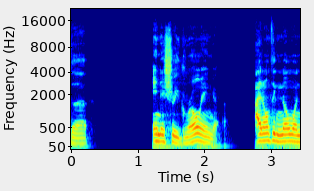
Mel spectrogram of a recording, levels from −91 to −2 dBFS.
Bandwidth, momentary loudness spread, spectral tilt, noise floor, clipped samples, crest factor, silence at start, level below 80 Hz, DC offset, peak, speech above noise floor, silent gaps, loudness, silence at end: 14.5 kHz; 12 LU; -6.5 dB/octave; under -90 dBFS; under 0.1%; 16 dB; 0 s; -50 dBFS; under 0.1%; -12 dBFS; over 64 dB; 0.44-1.22 s, 2.54-2.75 s; -27 LUFS; 0 s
